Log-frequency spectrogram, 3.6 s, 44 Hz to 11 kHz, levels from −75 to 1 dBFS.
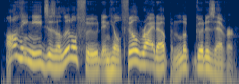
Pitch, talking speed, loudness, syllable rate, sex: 150 Hz, 285 wpm, -15 LUFS, 5.6 syllables/s, male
